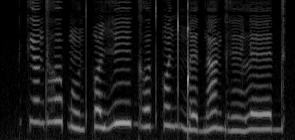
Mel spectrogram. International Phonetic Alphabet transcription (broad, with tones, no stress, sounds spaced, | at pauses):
kʲ ã˦ d ɦ ʌ˦ ɓ õ˨ d qʷ i˨ ɦ eː˦ ɡʱ ʌ˦ d qʷ ĩ˦ d ŋ͡ǃ ɛ˨ d ɾ ã˦ ɡʱ ẽ˨ l ɛ˦ d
